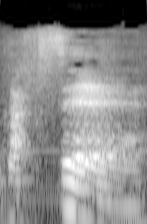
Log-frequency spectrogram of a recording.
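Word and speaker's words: がくせい: 학생은 이제 각 어이 학이 아니지에 각이죠 각세 이렇게 각세 되서 역시에 각세 이렇게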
